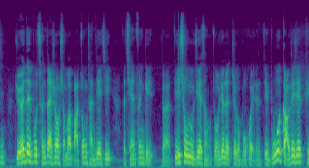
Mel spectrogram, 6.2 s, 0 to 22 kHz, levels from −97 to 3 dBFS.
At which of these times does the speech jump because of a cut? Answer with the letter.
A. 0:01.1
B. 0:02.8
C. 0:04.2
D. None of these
D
